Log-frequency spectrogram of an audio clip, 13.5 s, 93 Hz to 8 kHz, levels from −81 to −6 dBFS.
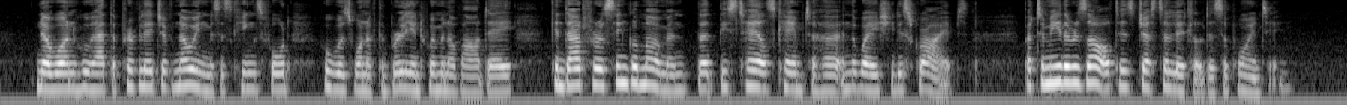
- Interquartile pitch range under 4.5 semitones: Yes, average, 3.4 semitones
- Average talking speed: No, fast, 210 wpm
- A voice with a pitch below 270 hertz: Yes, medium, 185 Hz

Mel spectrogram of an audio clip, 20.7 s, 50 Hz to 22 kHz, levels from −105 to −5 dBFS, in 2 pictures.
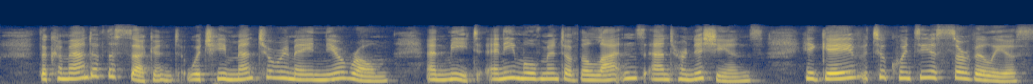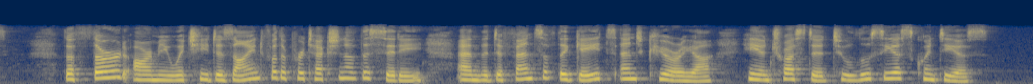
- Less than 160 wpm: Yes, average, 150 wpm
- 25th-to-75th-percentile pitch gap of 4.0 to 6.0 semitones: Yes, average, 4.4 semitones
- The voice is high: Yes, high, 225 Hz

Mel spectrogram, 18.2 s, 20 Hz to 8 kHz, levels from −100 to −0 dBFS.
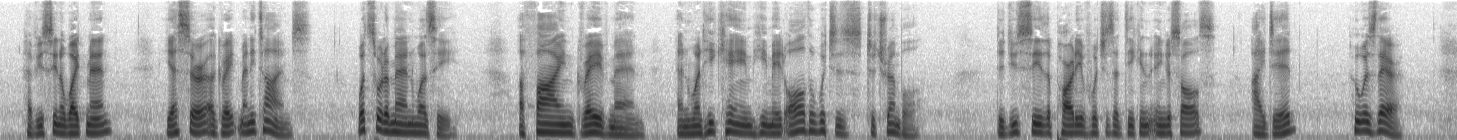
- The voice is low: Yes, low, 120 Hz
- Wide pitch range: No, average, 3.5 semitones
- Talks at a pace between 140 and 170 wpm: Yes, average, 160 wpm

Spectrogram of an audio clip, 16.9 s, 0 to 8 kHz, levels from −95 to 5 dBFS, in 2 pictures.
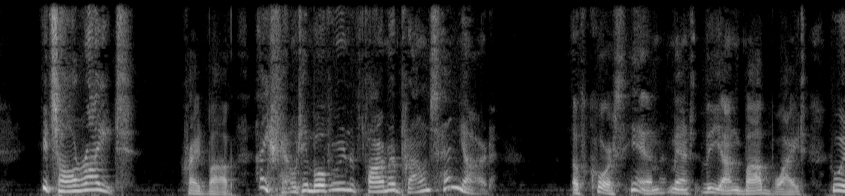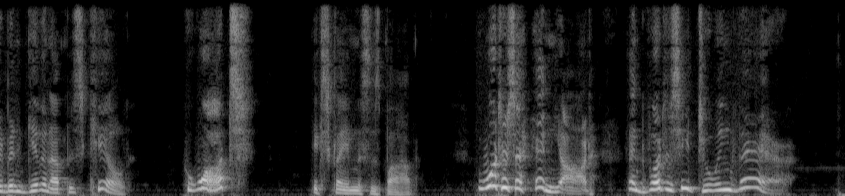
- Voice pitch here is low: No, high, 235 Hz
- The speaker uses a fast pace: No, average, 150 wpm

